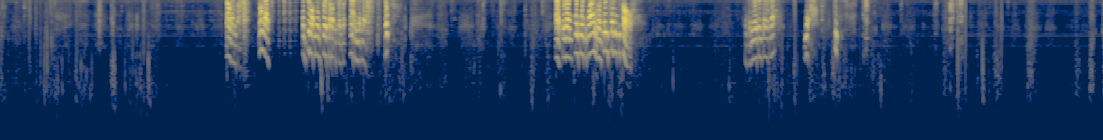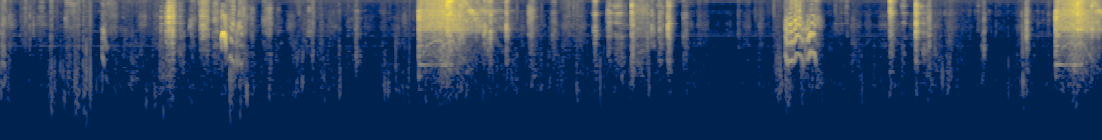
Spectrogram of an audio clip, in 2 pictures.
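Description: Handling noises while lumber is measured and moved: a series of about seven short squeaks and scrapes, spread out with quiet gaps between.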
